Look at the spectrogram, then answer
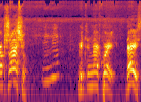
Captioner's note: speaking Yanomami; speaking Yanomami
